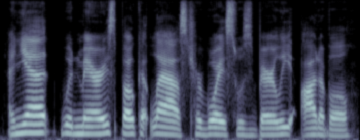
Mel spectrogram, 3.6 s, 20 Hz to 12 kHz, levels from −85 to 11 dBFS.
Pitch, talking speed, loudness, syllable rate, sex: 165 Hz, 200 wpm, -16 LUFS, 5.9 syllables/s, female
